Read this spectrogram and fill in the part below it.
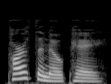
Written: parthenope

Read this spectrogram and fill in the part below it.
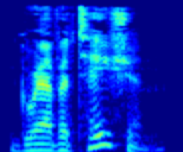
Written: gravitation

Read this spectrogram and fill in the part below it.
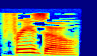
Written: friso

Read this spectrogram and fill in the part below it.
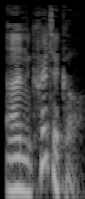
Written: uncritical

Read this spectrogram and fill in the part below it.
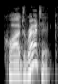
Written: quadratic

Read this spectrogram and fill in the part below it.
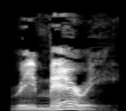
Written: remarry

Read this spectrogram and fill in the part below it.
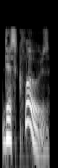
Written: disclose

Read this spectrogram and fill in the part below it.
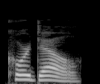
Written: Cordell

